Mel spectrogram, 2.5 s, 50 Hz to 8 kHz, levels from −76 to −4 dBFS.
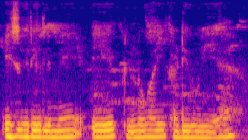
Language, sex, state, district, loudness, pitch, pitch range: Hindi, male, Uttar Pradesh, Shamli, -14 LUFS, 130 Hz, 125-135 Hz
